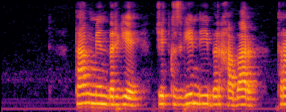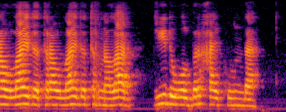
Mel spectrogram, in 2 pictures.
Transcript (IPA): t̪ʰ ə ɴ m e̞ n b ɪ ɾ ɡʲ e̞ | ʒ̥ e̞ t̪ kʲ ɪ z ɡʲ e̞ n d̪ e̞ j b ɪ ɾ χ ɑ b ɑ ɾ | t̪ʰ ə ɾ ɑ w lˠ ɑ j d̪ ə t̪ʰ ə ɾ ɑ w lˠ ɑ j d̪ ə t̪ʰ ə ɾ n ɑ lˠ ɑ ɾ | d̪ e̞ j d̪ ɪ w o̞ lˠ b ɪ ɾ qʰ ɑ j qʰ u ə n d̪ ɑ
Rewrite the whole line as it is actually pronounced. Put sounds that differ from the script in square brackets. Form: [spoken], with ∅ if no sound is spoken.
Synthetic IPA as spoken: t̪ʰ [ɑ] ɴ m e̞ n b ɪ ɾ ɡʲ e̞ | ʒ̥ e̞ t̪ kʲ ɪ z ɡʲ e̞ n d̪ e̞ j b ɪ ɾ χ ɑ b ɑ ɾ | t̪ʰ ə ɾ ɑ w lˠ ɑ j d̪ ə t̪ʰ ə ɾ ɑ w lˠ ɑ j d̪ ə t̪ʰ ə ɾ n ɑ lˠ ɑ ɾ | d̪ e̞ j d̪ ɪ w o̞ lˠ b ɪ ɾ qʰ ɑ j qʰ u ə n d̪ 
